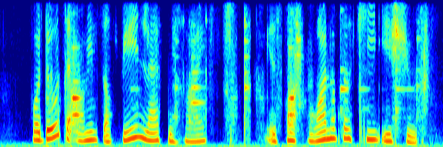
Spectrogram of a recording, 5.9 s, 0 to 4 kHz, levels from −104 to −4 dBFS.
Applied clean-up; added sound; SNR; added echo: neural diffusion model UNIVERSE++.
